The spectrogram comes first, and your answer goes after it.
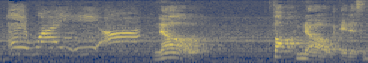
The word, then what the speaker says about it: Mayer: It's M-A-Y-E-R. No. Fuck no. It is not A. You know what M-A-Y-E-R Oscar is? Mayer?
